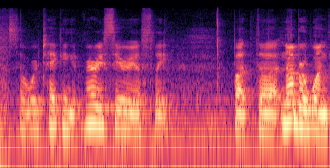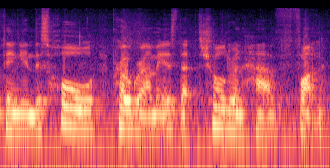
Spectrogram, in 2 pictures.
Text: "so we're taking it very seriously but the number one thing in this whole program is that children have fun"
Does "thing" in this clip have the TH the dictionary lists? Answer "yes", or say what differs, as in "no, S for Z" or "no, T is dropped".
yes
